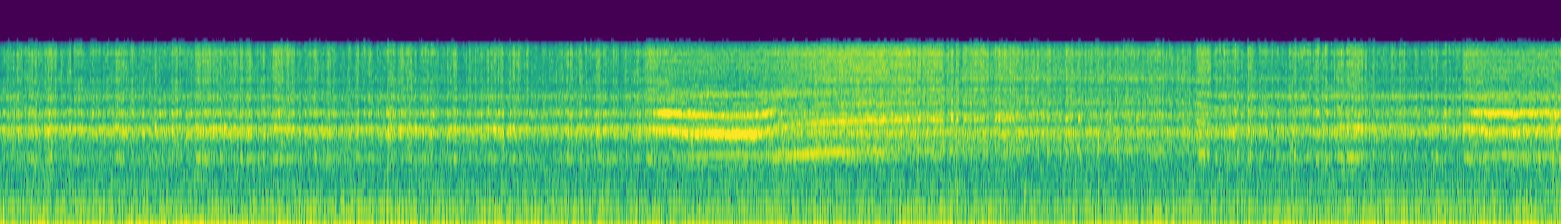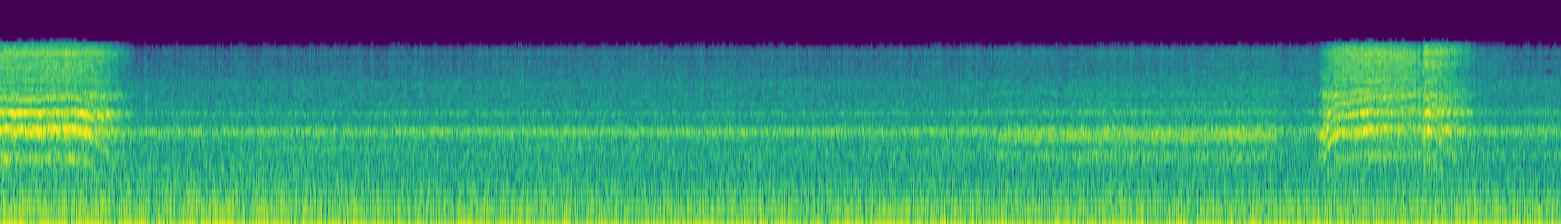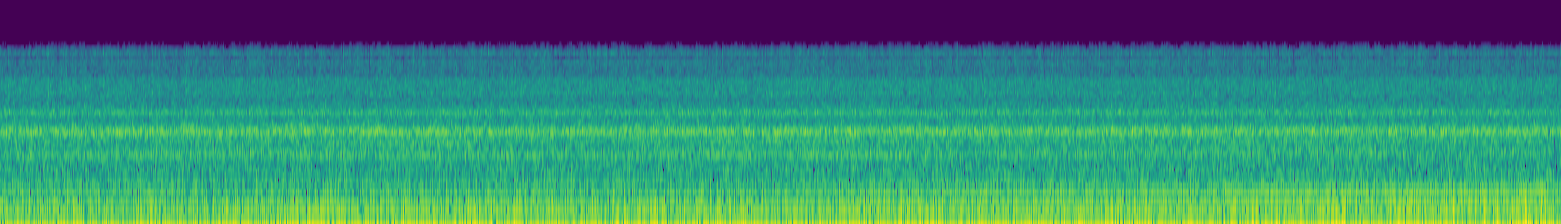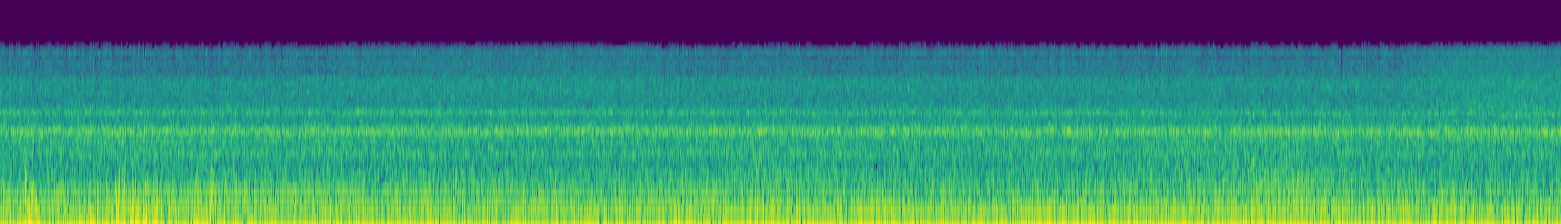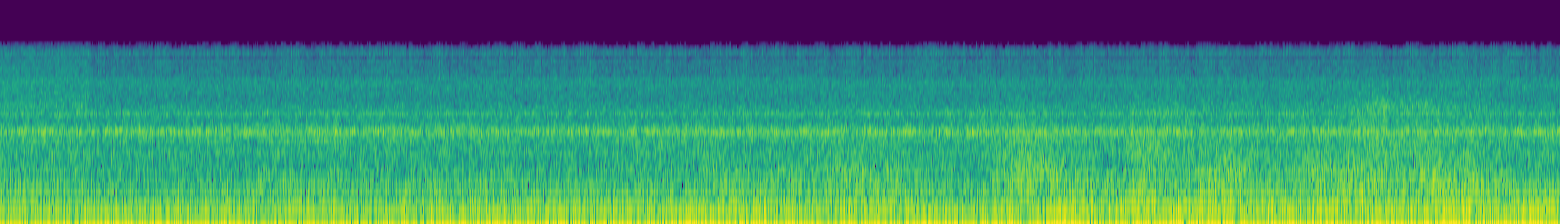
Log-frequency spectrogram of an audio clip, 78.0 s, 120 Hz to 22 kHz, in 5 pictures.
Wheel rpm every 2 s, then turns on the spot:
150, 140, 150, 150, 180, 180, 150, 150, 30, 0, 0, 0, 10, 30, 80, 0, 0, 0, 0, 0, 0, 0, 0, 0, 0, 0, 0, 0, 0, 0, 0, 0, 0, 0, 0, 0, 0, 0, 0.
16-18 24-28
